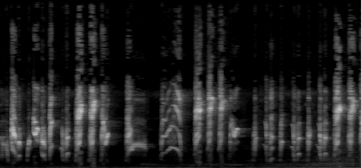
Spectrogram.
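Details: Pentet, the long-tailed shrike, calling to coax a shy or lazy bird into song: a dense run of scratchy chirps and a few squeaky slurred notes, with a low hum underneath.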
